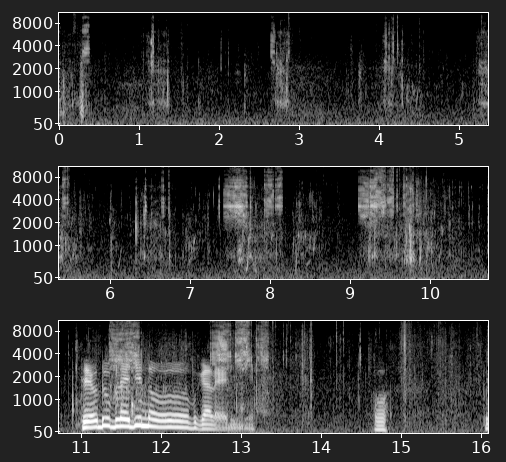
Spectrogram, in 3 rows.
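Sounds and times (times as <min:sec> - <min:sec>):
fish splashing at water surface: 0:05.1 - 0:10.6.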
